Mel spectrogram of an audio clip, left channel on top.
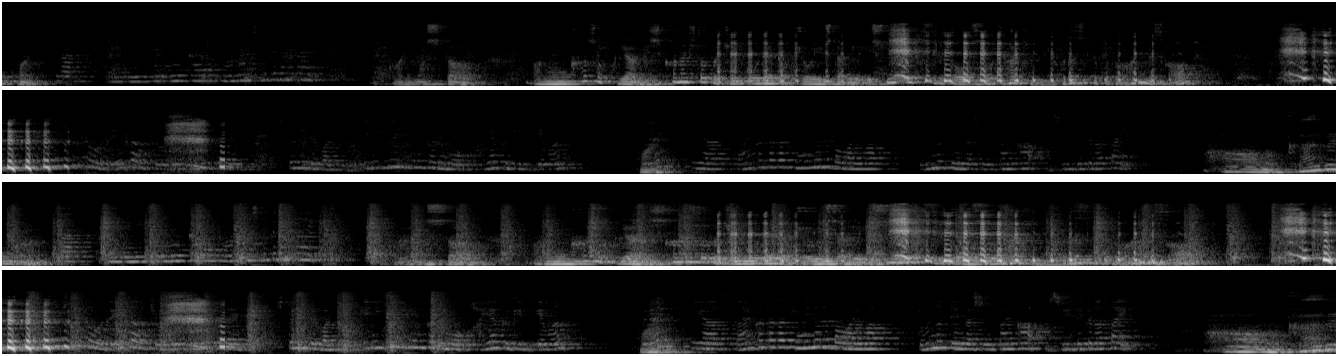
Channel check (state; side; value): quieter; left; 5.9 dB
